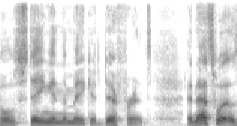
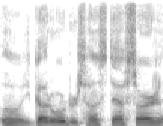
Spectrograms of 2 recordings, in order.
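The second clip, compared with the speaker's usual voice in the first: mock smug, self-satisfied, knowing tone. Retelling what a sergeant major said on seeing orders: imitating a smug sergeant major. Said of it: "all smug and shit".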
